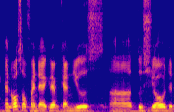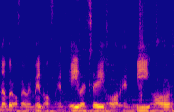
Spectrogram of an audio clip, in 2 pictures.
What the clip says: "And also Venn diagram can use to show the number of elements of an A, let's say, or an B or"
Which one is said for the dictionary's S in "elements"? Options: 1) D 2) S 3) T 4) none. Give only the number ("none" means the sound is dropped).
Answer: 4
